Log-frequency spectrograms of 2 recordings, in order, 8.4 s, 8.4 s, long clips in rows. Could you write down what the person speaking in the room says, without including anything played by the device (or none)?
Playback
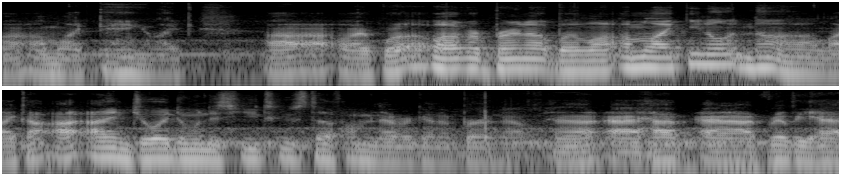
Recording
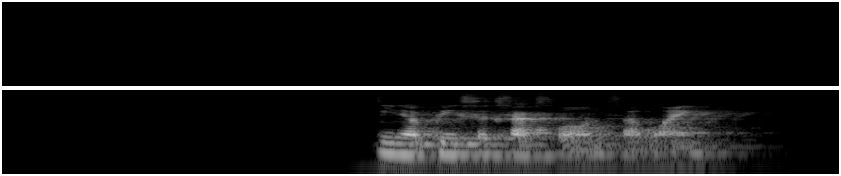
you know, be successful in some way.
